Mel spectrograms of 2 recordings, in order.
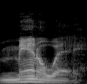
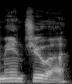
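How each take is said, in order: First: The name is said like 'Manaway'. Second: The name is said close to its spelling.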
